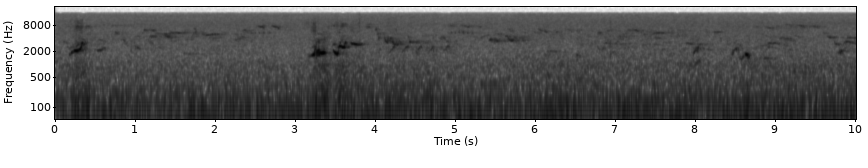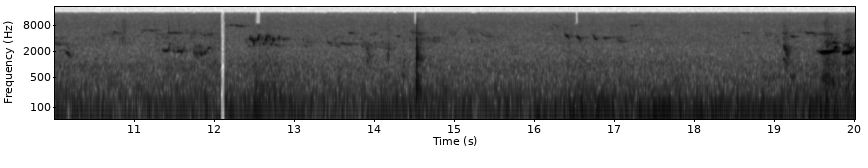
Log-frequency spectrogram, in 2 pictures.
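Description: Small garden birds chirping and calling in short scattered phrases over a steady faint hiss, loudest near the end, with one sharp click about two-thirds of the way through.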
